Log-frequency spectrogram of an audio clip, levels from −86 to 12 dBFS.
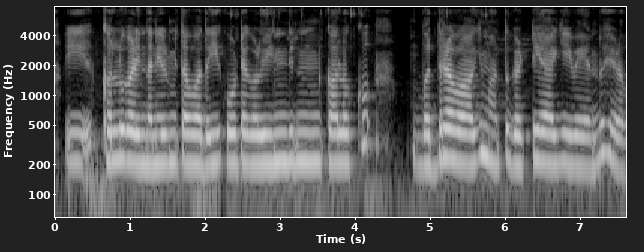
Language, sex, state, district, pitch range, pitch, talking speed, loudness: Kannada, female, Karnataka, Shimoga, 200-215 Hz, 205 Hz, 95 wpm, -15 LUFS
